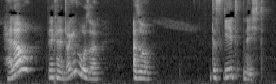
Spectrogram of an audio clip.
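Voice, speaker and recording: The delivery is animated, with lively intonation, at a fairly slow pace broken by long, frequent pauses. Noticeable background noise is present. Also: woman, fairly high pitch for a woman. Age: 40s. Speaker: podcast host. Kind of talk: casual monologue.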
